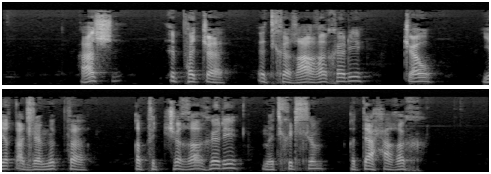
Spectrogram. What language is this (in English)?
Adyghe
